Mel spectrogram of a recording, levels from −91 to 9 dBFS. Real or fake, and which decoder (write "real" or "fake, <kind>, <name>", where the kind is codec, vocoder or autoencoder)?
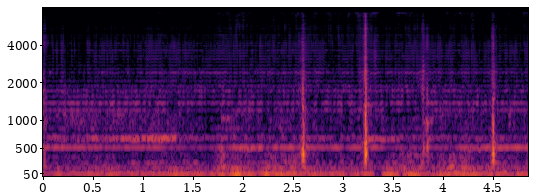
fake, vocoder, BigVGAN v2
